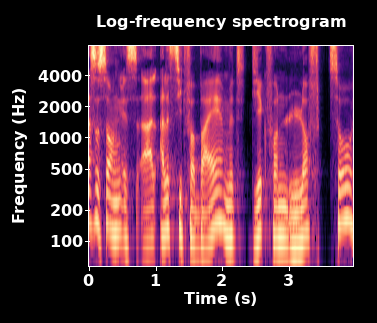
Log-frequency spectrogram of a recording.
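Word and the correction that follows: Lowtzow: spricht man ihn so aus? – Äh, Lotzo einfach. Lo, Lotzo. Aber er hat sehr viele Ws in seinem Namen.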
